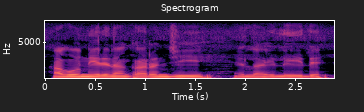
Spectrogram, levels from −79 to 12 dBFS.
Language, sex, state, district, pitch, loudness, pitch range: Kannada, male, Karnataka, Dakshina Kannada, 100 Hz, -15 LUFS, 90-110 Hz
